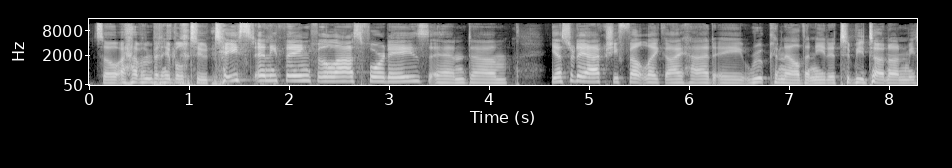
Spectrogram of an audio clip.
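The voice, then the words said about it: Congested voice from a cold. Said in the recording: “voice may sound a little funny ... When I started getting this cold ... my sexy voice is on right now”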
